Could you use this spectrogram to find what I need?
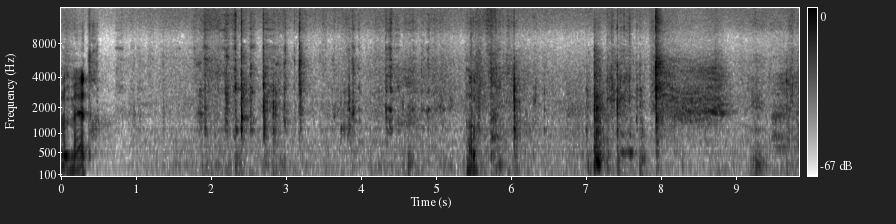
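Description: Small metal parts click and rattle.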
